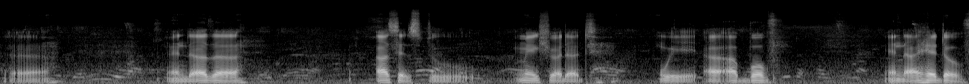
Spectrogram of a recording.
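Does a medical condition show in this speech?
No.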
